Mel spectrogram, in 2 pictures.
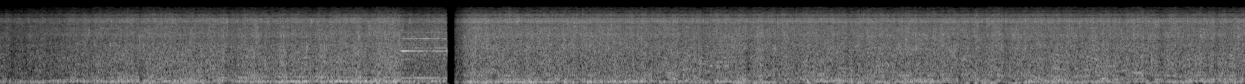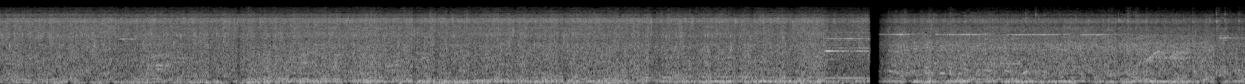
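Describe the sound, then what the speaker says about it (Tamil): Heavy rain pouring down in Avadi, Chennai, a dense, steady hiss of water hitting surfaces that continues unbroken, with faint traffic mixed in. "சென்னை ஆவடியில் கனமழை வெளுத்து வாங்கிய காட்சிகளை முதலில் பார்க்கலாம்."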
